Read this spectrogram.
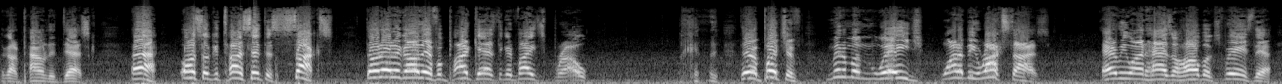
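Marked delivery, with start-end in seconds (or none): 1.3-12.7 high, projected mock rant; Alex Exum impression. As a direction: mimic him ranting, pitched up. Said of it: "the Alex impression".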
